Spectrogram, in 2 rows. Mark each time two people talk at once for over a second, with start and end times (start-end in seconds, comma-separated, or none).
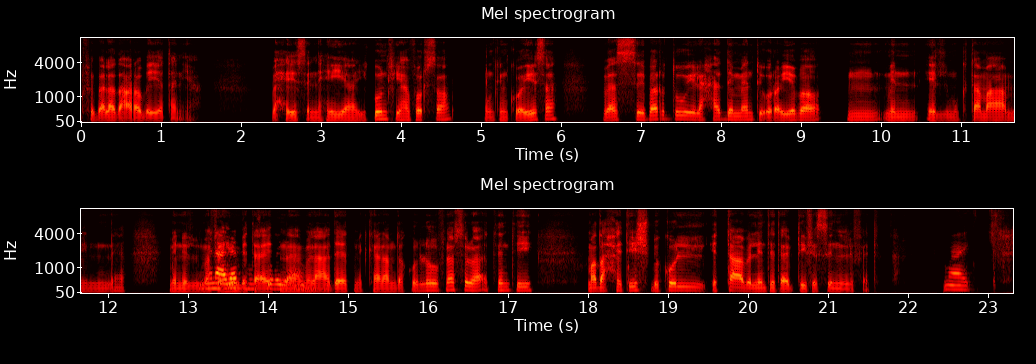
13.1-14.5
